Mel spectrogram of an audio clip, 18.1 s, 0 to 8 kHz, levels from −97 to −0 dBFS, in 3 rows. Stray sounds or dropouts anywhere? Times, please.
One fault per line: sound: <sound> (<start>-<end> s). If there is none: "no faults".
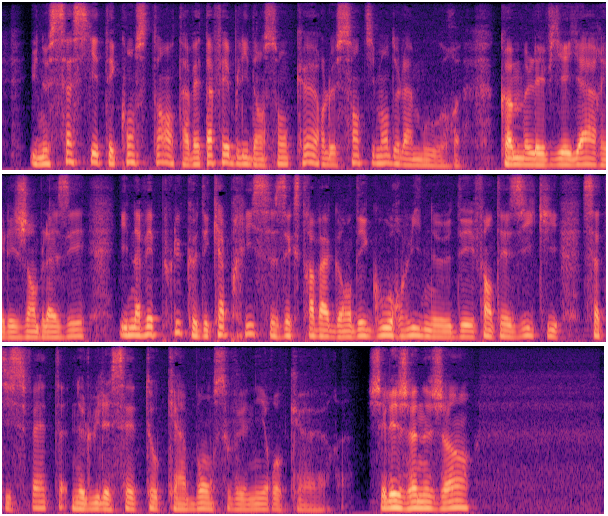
no faults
